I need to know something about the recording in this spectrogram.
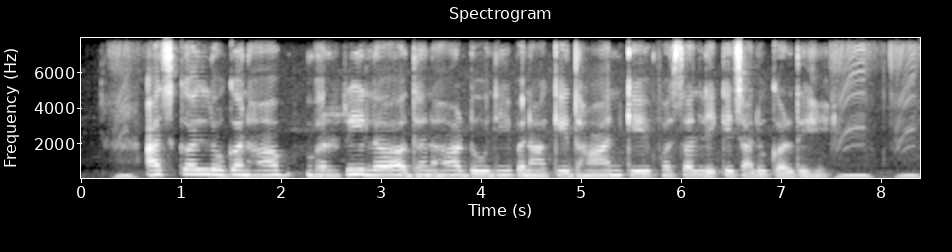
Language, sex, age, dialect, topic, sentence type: Chhattisgarhi, female, 18-24, Western/Budati/Khatahi, agriculture, statement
